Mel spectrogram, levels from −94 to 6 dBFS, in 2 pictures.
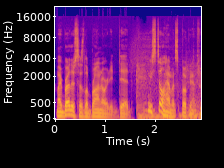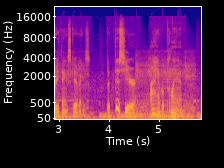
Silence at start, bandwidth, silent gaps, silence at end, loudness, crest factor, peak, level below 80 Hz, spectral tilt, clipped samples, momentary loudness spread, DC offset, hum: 0.05 s; 17 kHz; none; 0 s; -17 LUFS; 16 dB; 0 dBFS; -30 dBFS; -5 dB/octave; under 0.1%; 11 LU; under 0.1%; none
